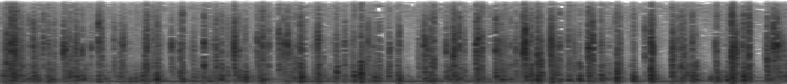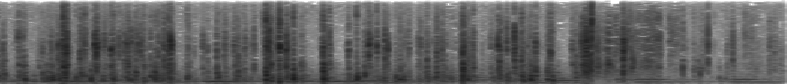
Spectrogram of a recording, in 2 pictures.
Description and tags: This is fast typing.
